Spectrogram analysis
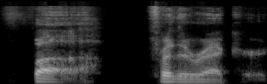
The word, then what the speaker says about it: pho: It's pho, for the record. It's pronounced fun, Nick.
